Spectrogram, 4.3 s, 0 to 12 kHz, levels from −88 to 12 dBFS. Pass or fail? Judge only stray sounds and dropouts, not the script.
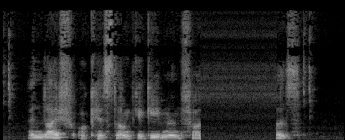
pass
